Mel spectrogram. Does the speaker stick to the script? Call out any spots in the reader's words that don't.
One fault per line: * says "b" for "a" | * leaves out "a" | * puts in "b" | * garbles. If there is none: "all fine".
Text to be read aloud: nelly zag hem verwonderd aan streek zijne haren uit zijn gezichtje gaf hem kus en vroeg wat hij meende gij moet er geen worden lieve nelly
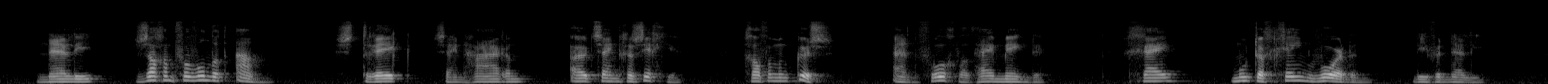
* puts in "een"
